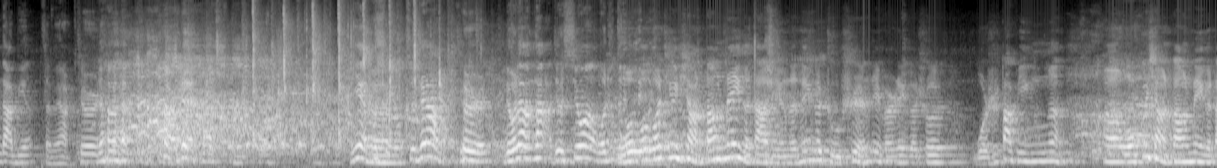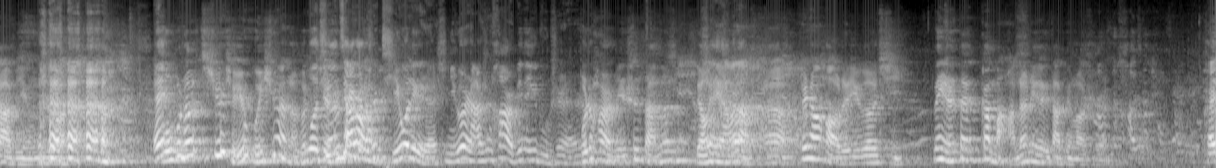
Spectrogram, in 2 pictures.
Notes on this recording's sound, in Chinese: 这两期是同一次录制，因为音频时长过长，我们分成了上下两期。在大风天喜剧的剧场录制。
